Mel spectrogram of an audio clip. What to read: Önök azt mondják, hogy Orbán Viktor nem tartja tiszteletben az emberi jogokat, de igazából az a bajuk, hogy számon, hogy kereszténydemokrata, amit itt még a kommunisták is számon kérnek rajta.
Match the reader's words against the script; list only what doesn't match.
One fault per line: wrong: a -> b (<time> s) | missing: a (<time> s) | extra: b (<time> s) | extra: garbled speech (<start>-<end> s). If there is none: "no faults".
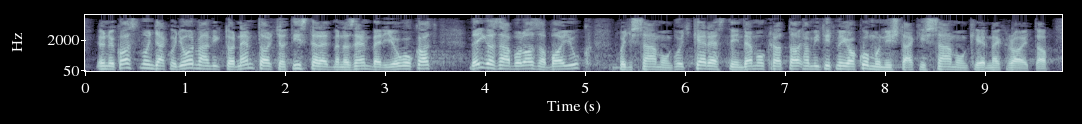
no faults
